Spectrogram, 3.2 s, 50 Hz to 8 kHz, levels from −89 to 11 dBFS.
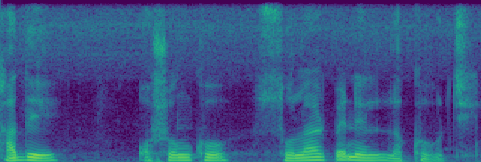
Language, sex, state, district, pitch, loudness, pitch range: Bengali, male, West Bengal, Cooch Behar, 140 Hz, -18 LUFS, 130-145 Hz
